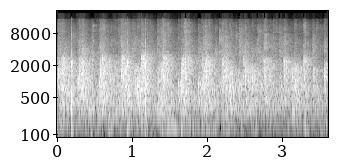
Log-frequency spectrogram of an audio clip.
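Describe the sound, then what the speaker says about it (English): A small crowd claps steadily, with sharp individual hand claps standing out over a softer wash of applause. "Let's give them a hand of applause."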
